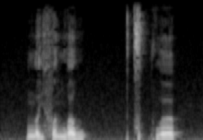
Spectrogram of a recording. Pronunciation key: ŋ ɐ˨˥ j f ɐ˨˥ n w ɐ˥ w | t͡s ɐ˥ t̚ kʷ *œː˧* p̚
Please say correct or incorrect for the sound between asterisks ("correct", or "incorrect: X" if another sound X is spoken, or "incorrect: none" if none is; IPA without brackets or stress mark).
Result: correct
